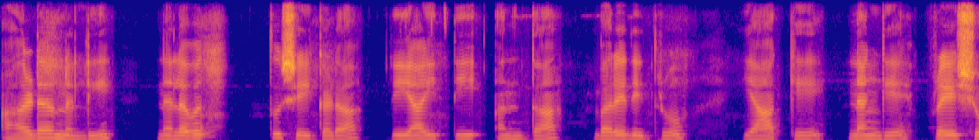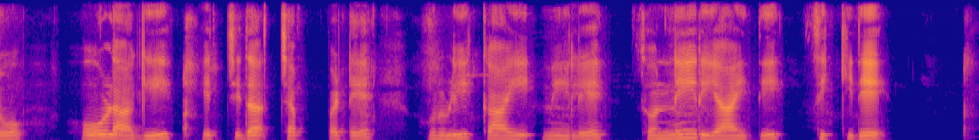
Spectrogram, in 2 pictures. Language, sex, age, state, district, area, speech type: Kannada, female, 18-30, Karnataka, Shimoga, rural, read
